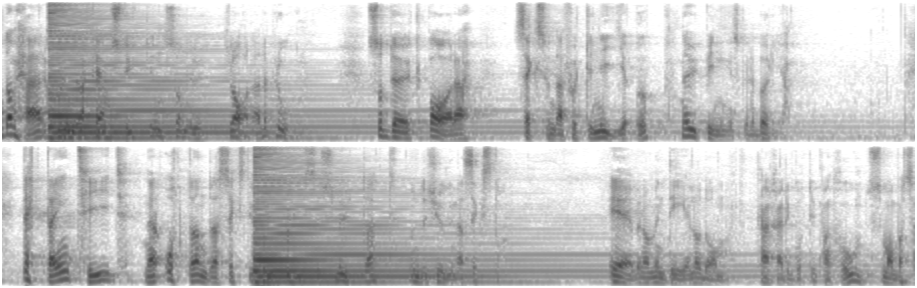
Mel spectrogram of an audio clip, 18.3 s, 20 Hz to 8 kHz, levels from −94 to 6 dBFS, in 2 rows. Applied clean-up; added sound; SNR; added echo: none; Keyboard (musical); 2 dB; none.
